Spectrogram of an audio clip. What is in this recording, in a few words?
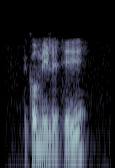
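"kamilletee", Alsatian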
